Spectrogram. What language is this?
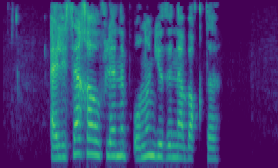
Bashkir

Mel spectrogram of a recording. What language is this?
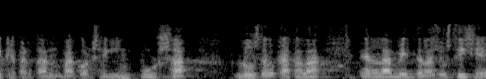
Catalan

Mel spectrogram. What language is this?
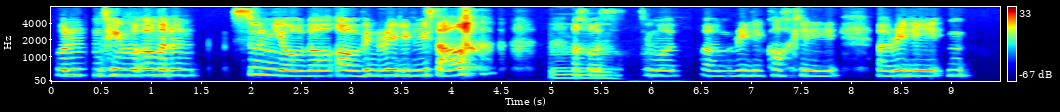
Welsh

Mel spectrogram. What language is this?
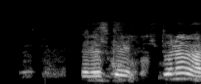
Basque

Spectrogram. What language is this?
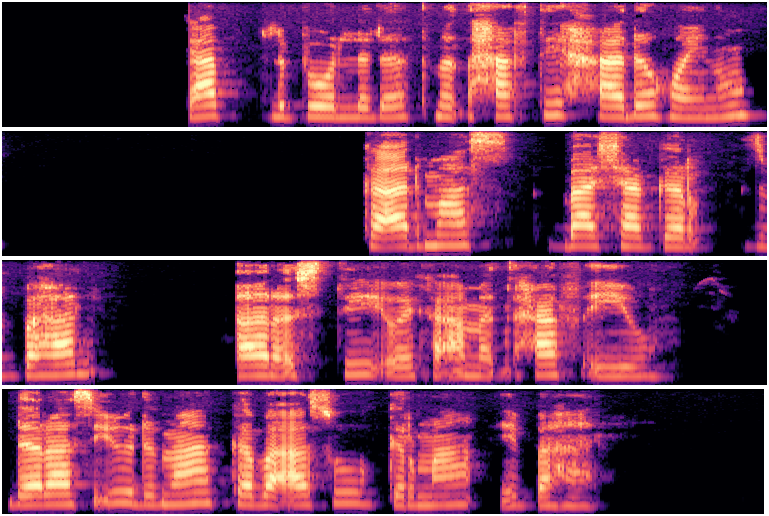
Tigrinya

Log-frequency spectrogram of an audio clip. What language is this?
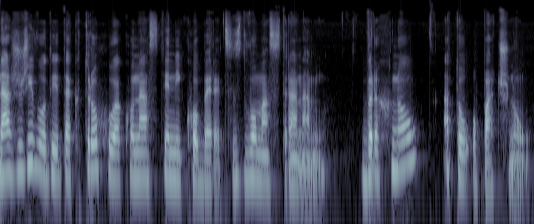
Slovak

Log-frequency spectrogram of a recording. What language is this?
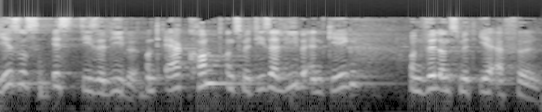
German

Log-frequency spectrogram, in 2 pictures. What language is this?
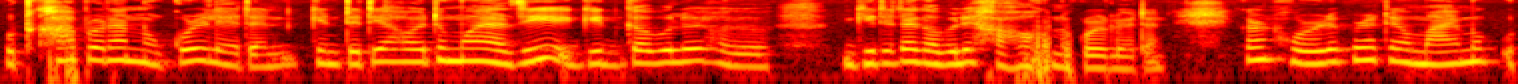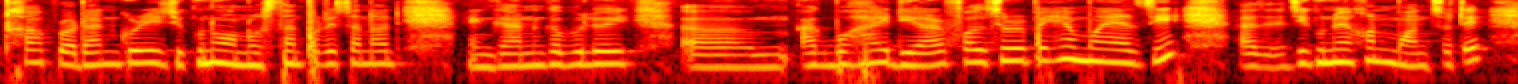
Assamese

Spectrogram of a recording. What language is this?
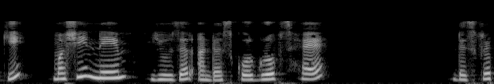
Hindi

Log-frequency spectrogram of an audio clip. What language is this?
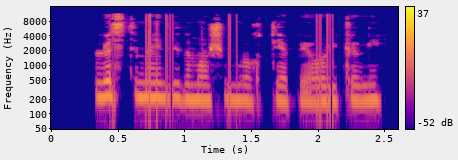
Pashto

